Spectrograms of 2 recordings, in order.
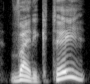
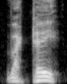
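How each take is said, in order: First: Said in the usual way. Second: "verktøy" said as verttøy, k dropped; common mispronunciation. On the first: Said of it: "alle uttaler feil". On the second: Shown as a demonstration. Host reads listener's example, "verktøy" losing its k. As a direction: say "verktøy" without its k. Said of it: "uttales ofte verktøy".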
